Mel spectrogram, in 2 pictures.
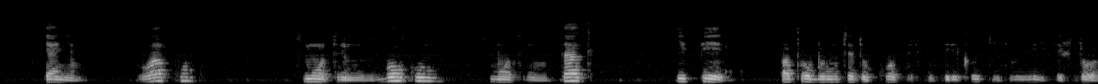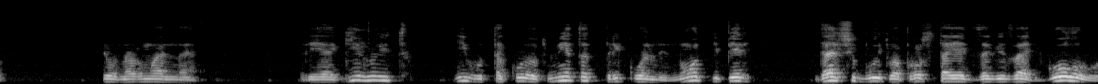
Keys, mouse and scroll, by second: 2.4 middle click, 4.1 middle click, 7.3 click, 8.4 r, 13.4 middle click, 15.0 middle click, 18.2 scroll up 1, 19.0 middle click.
